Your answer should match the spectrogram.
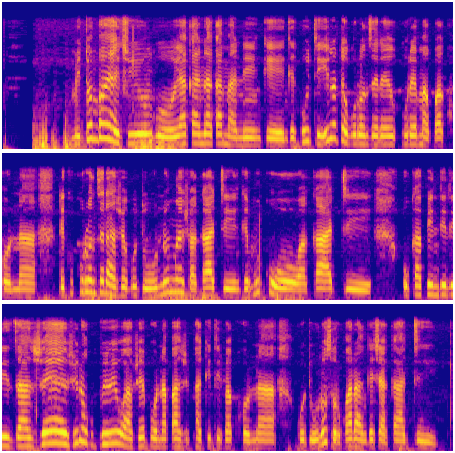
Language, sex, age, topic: Ndau, male, 25-35, health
